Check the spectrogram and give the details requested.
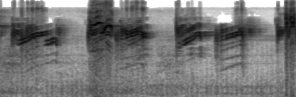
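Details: Sogon lure calls: separate bursts of bright, high chattering notes, each under half a second and followed by brief silences, with some slurred squeaks.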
